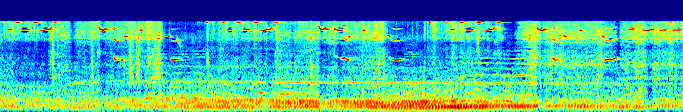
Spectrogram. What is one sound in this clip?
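A grinding wheel whirs and rumbles steadily.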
